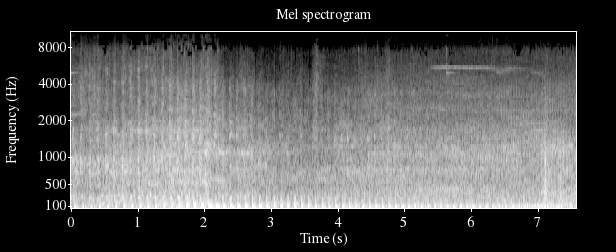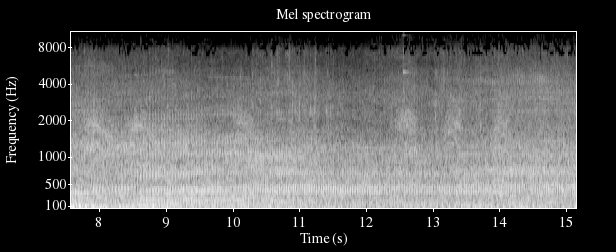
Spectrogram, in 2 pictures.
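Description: A small road vehicle's engine passes close by, loudest about two to three seconds in and fading away by about eight seconds, leaving a fainter steady background.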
